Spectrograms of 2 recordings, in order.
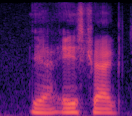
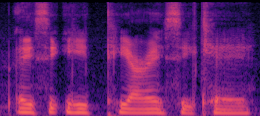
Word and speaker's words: Oesterreich: So the way, Aestrack, just Aetrack.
